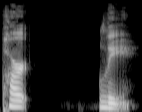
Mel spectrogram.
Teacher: The R was an exception. So when it's after an R before a consonant, then it's also a stop T. For example, the word partly.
